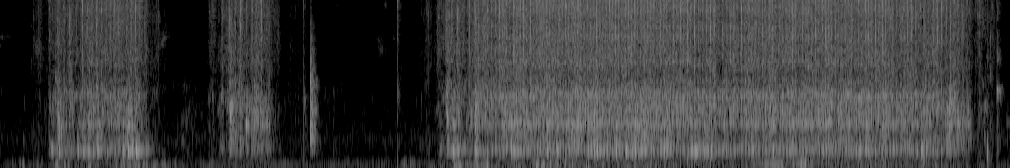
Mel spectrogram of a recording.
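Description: Domestic sewing machine stitching lace onto a blouse sleeve: two short bursts of stitching, then a steady run of about five seconds.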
